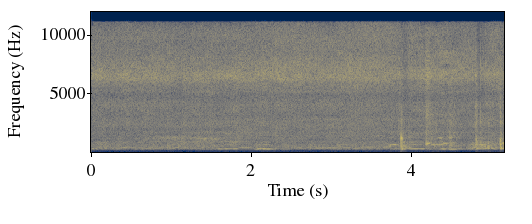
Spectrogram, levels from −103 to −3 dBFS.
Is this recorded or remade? remade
